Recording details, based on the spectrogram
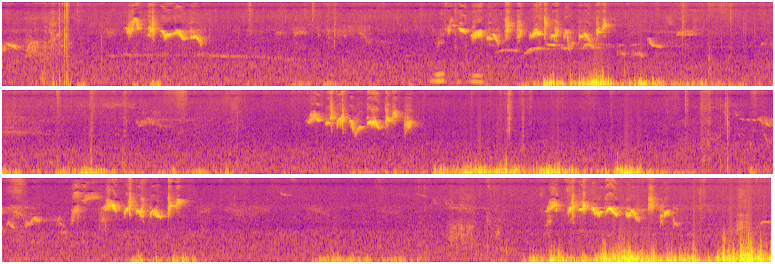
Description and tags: Sound of a whitethroat singing in spring. This recording was then played back to the bird seconds later, and this secretive warbler flew out of cover towards me, and began to sing right next to me.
